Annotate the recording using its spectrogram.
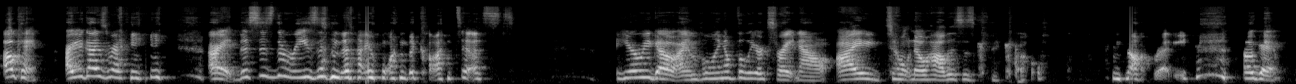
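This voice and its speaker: This high-sitting female voice moves at a moderate pace and sounds bright and forceful. She hosts a relaxed livestream, chatting and fielding viewers' questions while laughing often between answers. Between sips of wine, she jokes about getting tipsy.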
